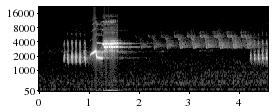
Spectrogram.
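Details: Wood thrush: soft stuttered notes, a sharp whistled swoop into a loud fluty phrase, then a long faint series of thin high notes before the soft stutter begins again.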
